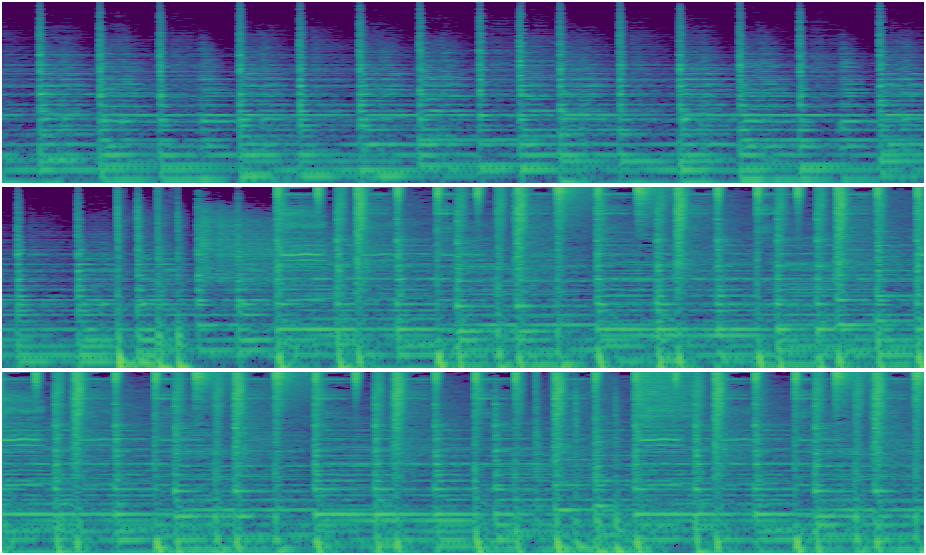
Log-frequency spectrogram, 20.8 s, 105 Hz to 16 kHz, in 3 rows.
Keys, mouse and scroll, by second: 0.4 click, 3.3 click, 4.1 click, 4.9 click, 5.8 click, 6.9 click, 7.5 click, 8.6 click, 13.5 click, 14.2 click, 18.8 g, 19.5 x.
